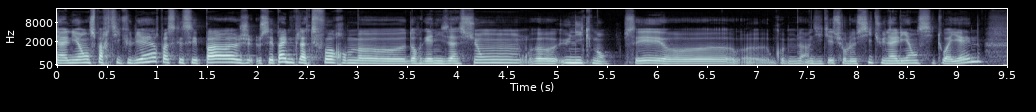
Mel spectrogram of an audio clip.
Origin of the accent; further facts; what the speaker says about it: Brussels, Belgium; D'autant que moi, je suis une urbaine. Hein. Je suis de Bruxelles.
